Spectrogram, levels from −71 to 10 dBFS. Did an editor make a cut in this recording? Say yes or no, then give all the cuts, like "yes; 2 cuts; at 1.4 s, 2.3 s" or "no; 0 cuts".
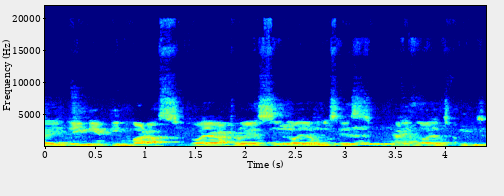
yes; 1 cut; at 1.3 s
